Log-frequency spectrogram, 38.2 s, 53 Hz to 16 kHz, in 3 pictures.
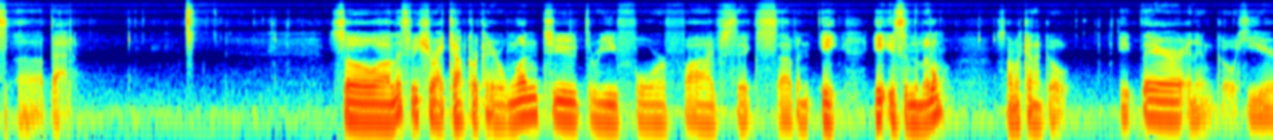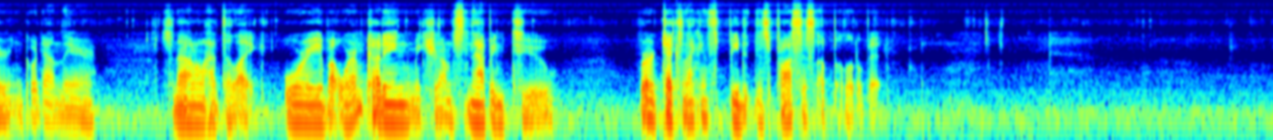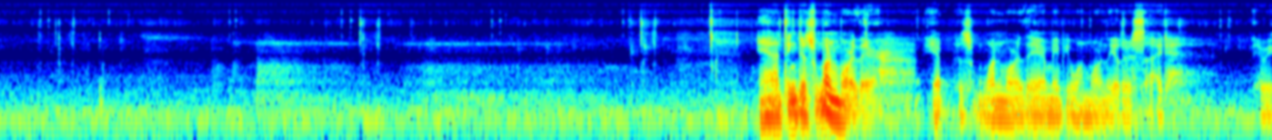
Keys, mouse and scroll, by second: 1.3 click, 2.5 click, 2.7 Return, 9.2 click, 10.7 click, 10.9 Return, 12.2 click, 13.9 click, 14.2 Return, 15.3 click, 16.6 click, 16.9 Return, 17.9 click, 19.2 click, 19.4 Return, 21.1 click, 22.3 click, 22.5 Return, 24.1 click, 25.8 click, 26.0 Return, 27.7 click, 28.8 click, 29.0 Return, 30.3 click, 31.6 click, 31.8 Return, 34.5 click, 36.2 click, 36.5 Return, 37.6 click.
